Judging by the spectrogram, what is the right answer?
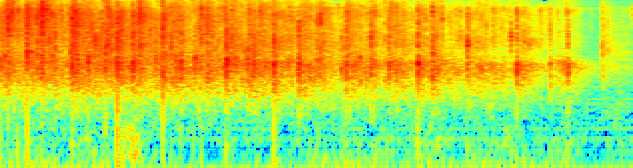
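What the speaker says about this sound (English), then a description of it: "So just a round of applause." A tech summit audience at a conference gives a round of applause, dense clapping that fills the room at moderate loudness and gradually fades out over a few seconds.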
